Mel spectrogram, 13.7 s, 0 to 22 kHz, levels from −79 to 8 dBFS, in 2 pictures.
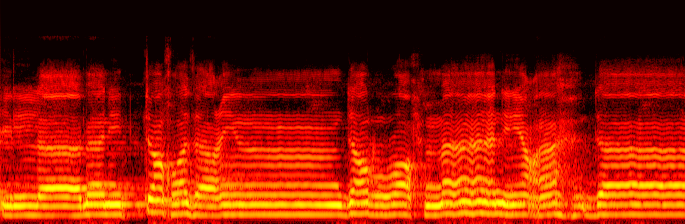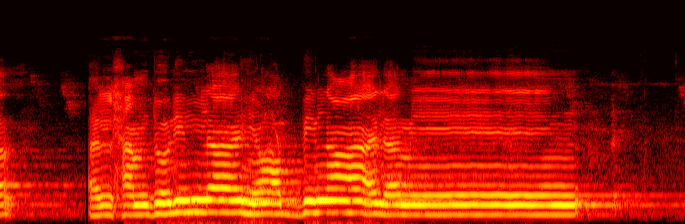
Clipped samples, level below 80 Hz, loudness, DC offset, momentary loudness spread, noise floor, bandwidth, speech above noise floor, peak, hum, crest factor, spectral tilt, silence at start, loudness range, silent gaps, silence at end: under 0.1%; -58 dBFS; -18 LUFS; under 0.1%; 7 LU; -42 dBFS; 7.8 kHz; 25 dB; -8 dBFS; none; 10 dB; -7 dB/octave; 0 s; 4 LU; none; 0 s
